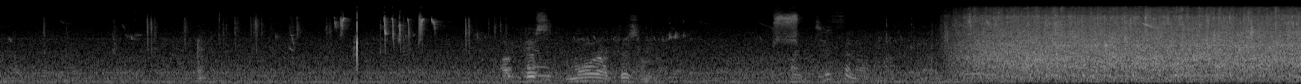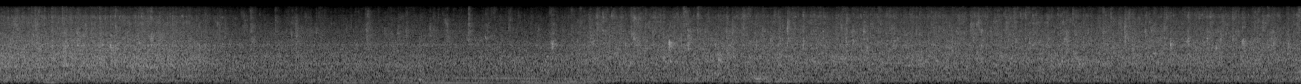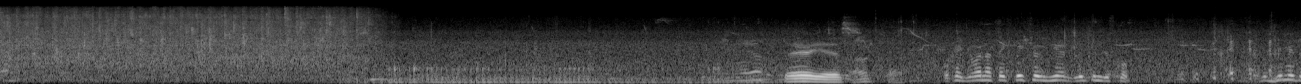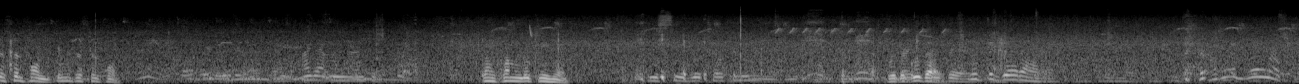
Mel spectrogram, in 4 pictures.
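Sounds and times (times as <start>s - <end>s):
rain falling on leaves: 9.4s - 33.9s, 34.6s - 41.1s, 41.8s - 52.0s.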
